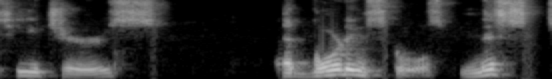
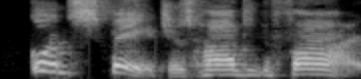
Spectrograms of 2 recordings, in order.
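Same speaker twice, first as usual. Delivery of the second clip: imagined 1940s elocution-class accent; 6 semitones higher than usual. Reading a quote from a 1942 speech book in an imagined 1940s elocution accent. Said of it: "I'm going to try and read this in what I imagine that accent is".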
